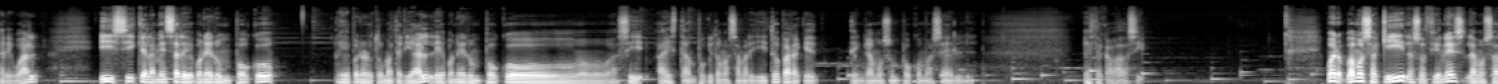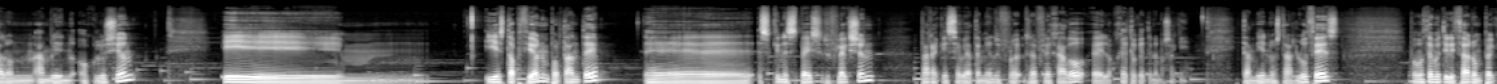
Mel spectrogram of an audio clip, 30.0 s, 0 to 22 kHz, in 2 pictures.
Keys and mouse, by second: 0.6 right click, 2.0 click, 13.6 click, 15.1 click, 18.7 click, 21.2 click, 23.4 click, 29.3 click.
